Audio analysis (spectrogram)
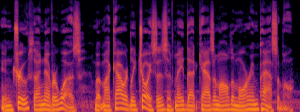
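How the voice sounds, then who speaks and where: Guy acting a nerdy heartbroken man, super formal n wordy, lowish voice, noisy audio drama recording. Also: unhurried, lightly acted. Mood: resigned, self-deprecating. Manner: stilted, formal, wordy phrasing. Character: verbose, self-deprecating, heartbroken nerdy man, stiffly formal.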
